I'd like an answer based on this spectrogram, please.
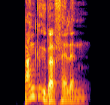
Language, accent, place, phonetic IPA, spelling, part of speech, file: German, Germany, Berlin, [ˈbaŋkˌʔyːbɐfɛlən], Banküberfällen, noun, De-Banküberfällen.ogg
- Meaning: dative plural of Banküberfall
